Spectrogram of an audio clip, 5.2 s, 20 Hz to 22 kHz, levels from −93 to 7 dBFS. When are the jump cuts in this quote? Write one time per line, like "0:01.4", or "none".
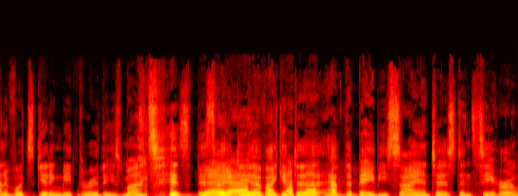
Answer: none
